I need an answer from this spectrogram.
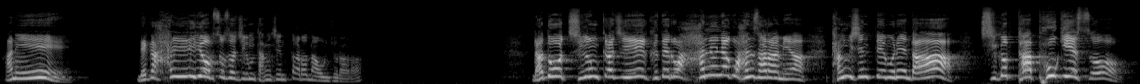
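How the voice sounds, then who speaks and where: A preacher acting out a hot-tempered fisherman yelling back. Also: very high voice, lively intonation, normal speed, voice pushed up, exaggerated voice. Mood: indignant. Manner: shouting, protesting. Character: indignant middle-aged fisherman man, hot-tempered.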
